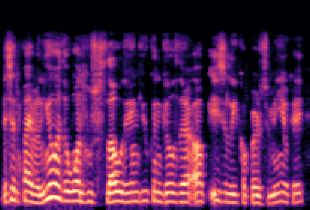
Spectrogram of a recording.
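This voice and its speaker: A man's voice: on the high side, steady tone, fast talker. A man commenting casually on a video game as he plays, reacting aloud and talking back to the characters. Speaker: let's play gamer.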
